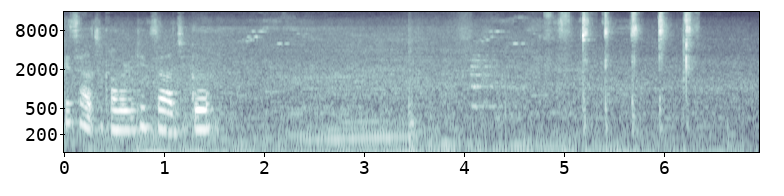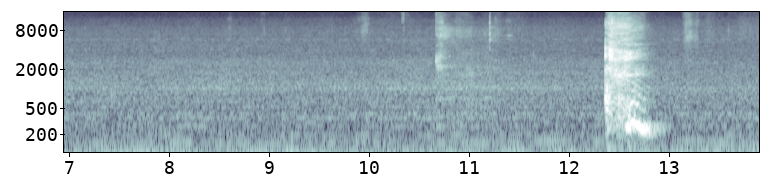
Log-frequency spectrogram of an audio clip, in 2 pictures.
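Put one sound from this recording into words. A young woman speaks softly close to a phone microphone.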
